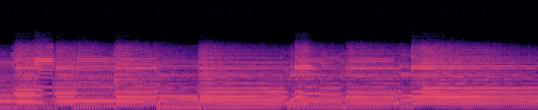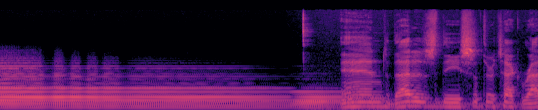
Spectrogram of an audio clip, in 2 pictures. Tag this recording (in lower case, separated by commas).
speech, musical instrument, guitar, effects unit, plucked string instrument, distortion, music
